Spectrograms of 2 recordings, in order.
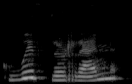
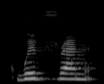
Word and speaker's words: gwifren: Gwifren zip. You can repeat that one after me. Gwifren zip. Zip wire. One F this time, making the V sound, and then an S instead of the Z.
